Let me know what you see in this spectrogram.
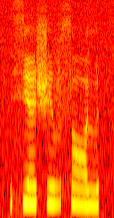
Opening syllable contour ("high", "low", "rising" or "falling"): high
